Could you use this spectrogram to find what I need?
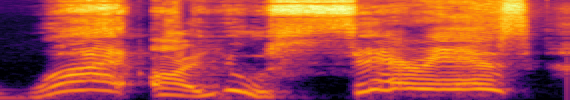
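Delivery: high, drawn-out incredulous question; retold disbelief. Retells his shocked reaction.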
